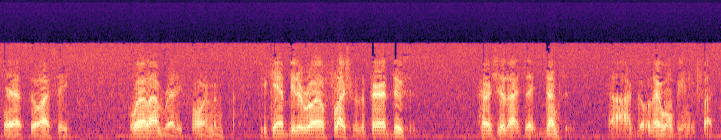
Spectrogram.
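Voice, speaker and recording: A very deep-voiced, gravelly cowboy killer in a 1940s radio play. He is cool, laconic and sardonic, a cynical charmer. The old broadcast sounds muffled. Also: expressive, unhurried, exaggerated voice. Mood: resigned, wry. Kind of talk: 1940s radio drama acting.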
